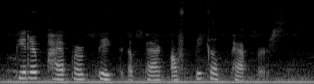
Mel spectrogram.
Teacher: The P sound is a voice voiceless bilabive and it is made by bringing both lips together tightly to block the airflow then releasing it suddenly without using the vocal cords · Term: voiceless bilabial plosive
